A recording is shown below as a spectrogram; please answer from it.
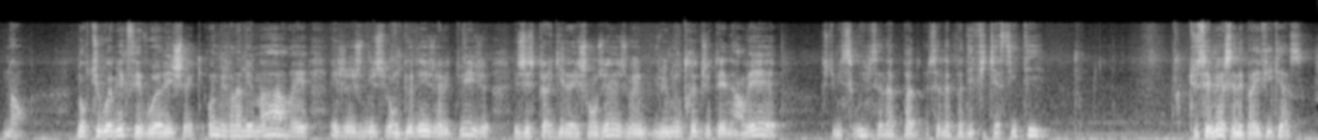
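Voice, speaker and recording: A rabbi teaching a mixed class in a synagogue, talking at a quick clip. His voice is gravelly, with a rough fry at the bottom. He plays both sides of little dialogues and keeps asking the room questions. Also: medium pitch, darkish tone. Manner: asks the audience rhetorical questions and acts out both sides of imagined dialogues; uses Hebrew religious terms in everyday French speech. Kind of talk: lively mixed Torah class to a congregation.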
